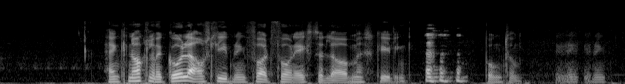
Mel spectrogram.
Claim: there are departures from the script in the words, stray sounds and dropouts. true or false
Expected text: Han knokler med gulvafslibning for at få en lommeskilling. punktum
true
